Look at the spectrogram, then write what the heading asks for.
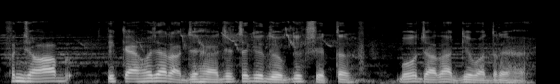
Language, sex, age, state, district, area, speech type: Punjabi, male, 30-45, Punjab, Jalandhar, urban, spontaneous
